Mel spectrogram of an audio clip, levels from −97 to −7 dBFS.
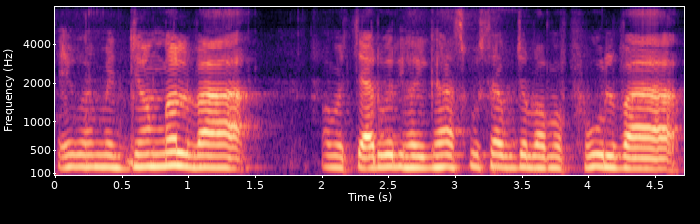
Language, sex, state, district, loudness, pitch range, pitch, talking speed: Bhojpuri, female, Bihar, Muzaffarpur, -15 LUFS, 195-210 Hz, 205 Hz, 180 wpm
